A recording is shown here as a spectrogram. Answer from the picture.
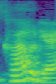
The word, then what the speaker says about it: Claudia: But then a couple of years ago, I was like, no, my name is Claudia, and I need to own that, right? As I'm owning my voice, I need to own the Italian pronunciation.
